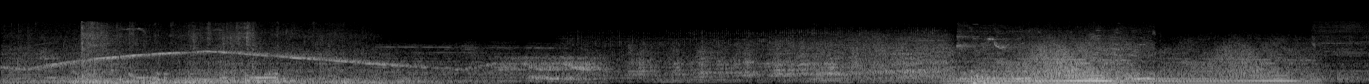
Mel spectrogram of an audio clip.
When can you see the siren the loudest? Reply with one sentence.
The volume of the siren peaks at 1 second.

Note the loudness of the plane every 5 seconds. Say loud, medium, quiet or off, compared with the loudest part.
quiet, medium, loud.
